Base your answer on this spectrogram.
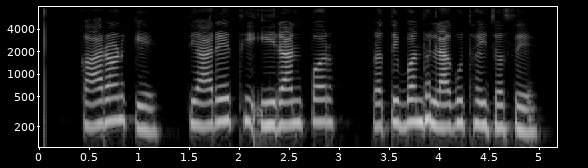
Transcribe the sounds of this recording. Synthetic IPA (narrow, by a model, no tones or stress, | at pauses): kaɾəɳke | t̪jaɾet̪ʰiʔiɾanpəɾ | pɾət̪ibənd̪ʱlaɡũt̪ʰəid͡ʒəʃe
